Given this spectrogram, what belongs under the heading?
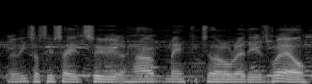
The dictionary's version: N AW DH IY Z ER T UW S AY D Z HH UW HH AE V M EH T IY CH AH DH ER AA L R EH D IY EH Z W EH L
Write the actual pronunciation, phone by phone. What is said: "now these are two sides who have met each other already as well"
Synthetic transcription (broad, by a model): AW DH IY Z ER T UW S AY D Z HH UW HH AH V M EH T IY CH AH DH ER AA L R EH D IY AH Z W EH L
